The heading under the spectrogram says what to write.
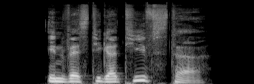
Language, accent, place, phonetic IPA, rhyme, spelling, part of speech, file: German, Germany, Berlin, [ɪnvɛstiɡaˈtiːfstɐ], -iːfstɐ, investigativster, adjective, De-investigativster.ogg
- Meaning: inflection of investigativ: 1. strong/mixed nominative masculine singular superlative degree 2. strong genitive/dative feminine singular superlative degree 3. strong genitive plural superlative degree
